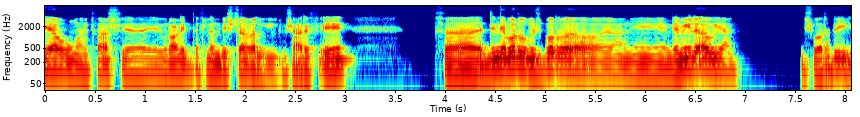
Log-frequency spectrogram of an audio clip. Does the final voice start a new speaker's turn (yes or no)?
yes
